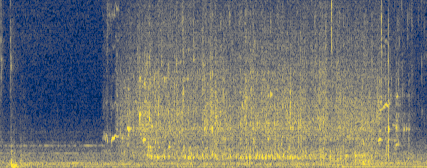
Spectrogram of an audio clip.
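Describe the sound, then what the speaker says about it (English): Water pours steadily into a bottle in the video game Project Zomboid, a soft continuous trickle and splash that starts after a brief quiet moment and runs to the end. "Let us go fill up our water bottle."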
